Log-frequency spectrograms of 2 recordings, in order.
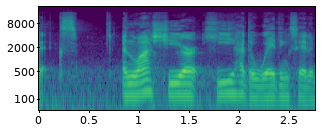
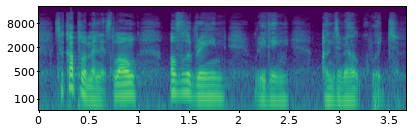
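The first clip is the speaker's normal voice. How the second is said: ordinary talk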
